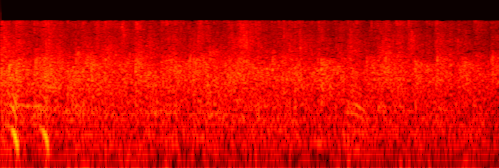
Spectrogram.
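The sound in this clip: Audience applause at a live show, a steady, dense wash of clapping that holds at an even loudness from start to finish.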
